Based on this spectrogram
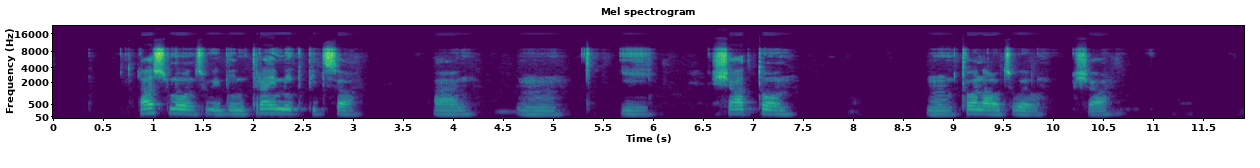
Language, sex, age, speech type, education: Nigerian Pidgin, male, 15-29, spontaneous, secondary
